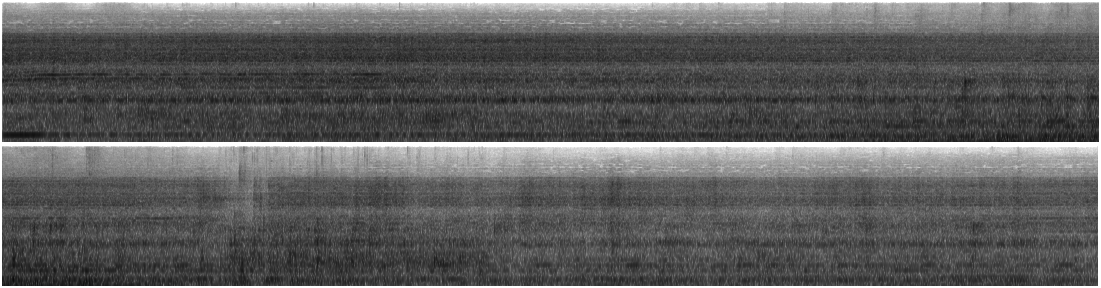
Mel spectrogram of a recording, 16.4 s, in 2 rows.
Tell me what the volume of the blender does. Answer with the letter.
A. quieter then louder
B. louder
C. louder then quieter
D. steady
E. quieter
E.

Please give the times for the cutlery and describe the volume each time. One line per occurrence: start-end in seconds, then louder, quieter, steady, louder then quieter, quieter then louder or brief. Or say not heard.
not heard.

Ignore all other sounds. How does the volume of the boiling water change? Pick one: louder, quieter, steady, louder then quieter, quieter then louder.
louder then quieter.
